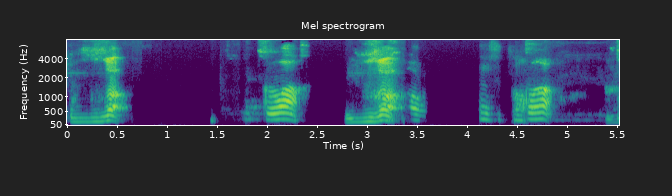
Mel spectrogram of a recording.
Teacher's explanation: They have the Ghain come out from the top of the throat.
